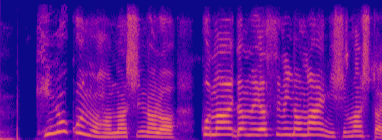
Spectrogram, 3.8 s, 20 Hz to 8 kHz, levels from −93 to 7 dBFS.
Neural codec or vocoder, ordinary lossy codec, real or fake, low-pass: codec, 16 kHz in and 24 kHz out, 2.2 kbps, FireRedTTS-2 codec; Opus, 24 kbps; fake; 7.2 kHz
